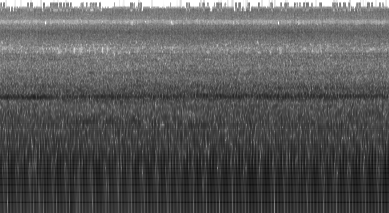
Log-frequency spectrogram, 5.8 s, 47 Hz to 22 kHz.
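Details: John Deere D105 with Briggs & Stratton Intek 17.5HP single-cylinder, which seized from oil starvation while mowing; after circulating oil and fitting a new Champion RC12YC plug it restarts on choke and runs steady, even idle, no knocks or misses; long-term survival uncertain.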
